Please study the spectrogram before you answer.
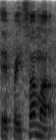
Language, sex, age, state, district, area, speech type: Gujarati, male, 60+, Gujarat, Rajkot, rural, spontaneous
